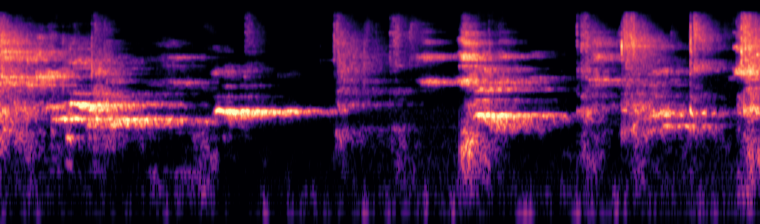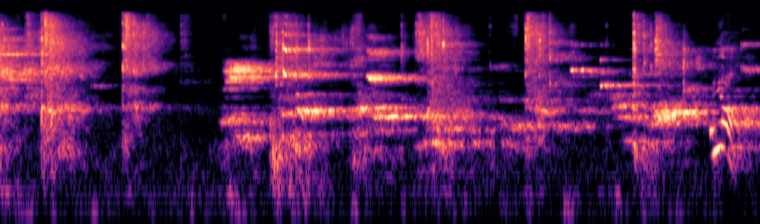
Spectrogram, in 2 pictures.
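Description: Badminton doubles rally: sharp racket hits on the shuttlecock and thuds of footwork on the court, with voices in the hall.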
